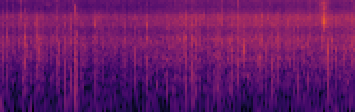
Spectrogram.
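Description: Rain falling outdoors under a cloudy sky in a village, a faint, steady patter of drops striking surfaces, with scattered sharper taps standing out against a soft background hiss and no talking.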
